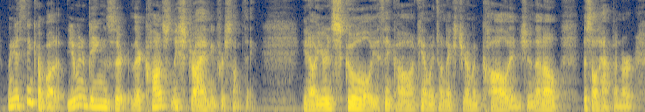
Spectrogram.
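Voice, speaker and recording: A man talks at a fairly quick pace in a medium-pitched, somewhat breathy voice with very wide pitch swings. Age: 60s. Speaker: life advice vlogger. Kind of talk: casual talk to camera.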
